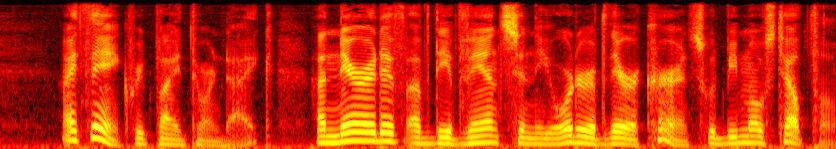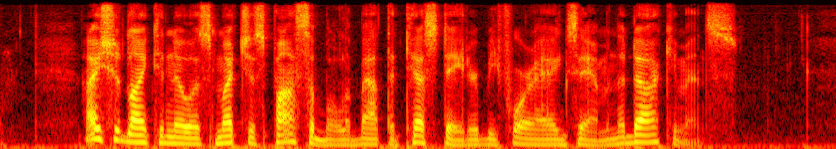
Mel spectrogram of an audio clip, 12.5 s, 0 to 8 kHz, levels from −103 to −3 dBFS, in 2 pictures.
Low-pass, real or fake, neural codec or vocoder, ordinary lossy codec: 7.2 kHz; real; none; Opus, 64 kbps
